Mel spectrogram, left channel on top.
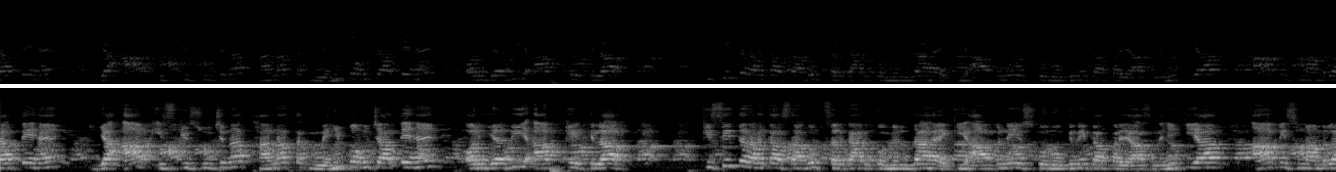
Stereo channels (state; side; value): quieter; left; 34.1 dB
